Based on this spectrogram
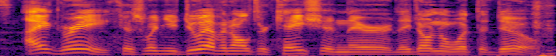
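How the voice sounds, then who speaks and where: A man with ordinary pitch variation talks at a moderate pace while music plays in the background. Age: 70s. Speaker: former baseball pitcher. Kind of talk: interview answer. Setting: outdoors.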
